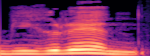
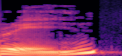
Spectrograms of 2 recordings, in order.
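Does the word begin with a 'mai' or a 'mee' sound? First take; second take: mee; mai. First: The word begins with 'mee', like 'mee-gren'. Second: The word begins with 'mai', like 'my-grain'.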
